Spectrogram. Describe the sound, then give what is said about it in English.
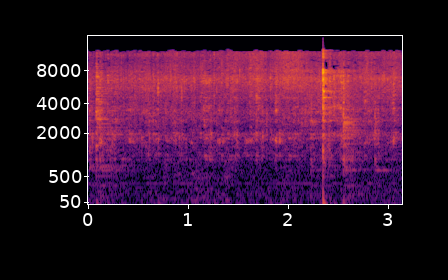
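Sriracha is stirred into melting butter in a pan, giving a faint, steady hiss and soft scraping, with one sharp clink near the end. “Now we stir in the sriracha.”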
